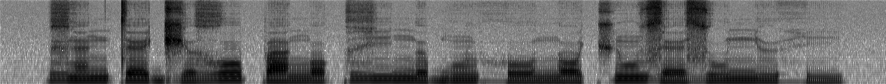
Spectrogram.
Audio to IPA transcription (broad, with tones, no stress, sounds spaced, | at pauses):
ɣ ɛ̃˧ ŋ t ɛ˧ d͡ʒ ə˨ ɣ o˦ p a˨ ŋ ɔ˨ k ɣ i˦ ŋ ə˧ b ũ˧ l h o˨ n ɔ˨ t͡ʃ ũ˦ z ɛ˨ z u˦ ɲ ɨ˦˨ h i˨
